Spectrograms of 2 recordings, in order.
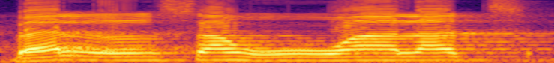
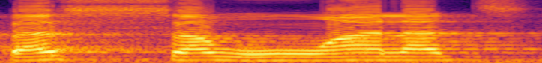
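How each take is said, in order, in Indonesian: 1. Huruf l dilafalkan dengan jelas sebelum s. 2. Huruf l melebur menjadi bunyi s yang ganda.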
